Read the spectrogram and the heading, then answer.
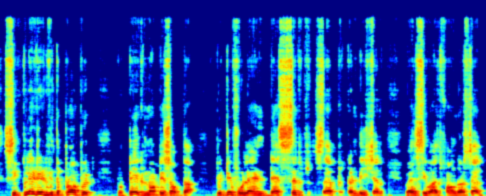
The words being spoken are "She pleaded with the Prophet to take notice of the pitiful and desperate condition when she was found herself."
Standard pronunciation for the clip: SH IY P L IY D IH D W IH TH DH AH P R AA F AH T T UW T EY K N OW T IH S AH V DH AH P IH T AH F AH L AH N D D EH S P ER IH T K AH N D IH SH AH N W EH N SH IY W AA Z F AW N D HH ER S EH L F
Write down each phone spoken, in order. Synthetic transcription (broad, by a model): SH IY P L IY D IH D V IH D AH P R AA F AH T T UW T EY K N OW T IH S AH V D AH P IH T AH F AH L AH N D D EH S ER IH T K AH N D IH SH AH N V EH N SH IY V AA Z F AW N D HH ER S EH L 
